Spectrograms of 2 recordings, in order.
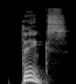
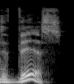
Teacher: thinks, and this both have the eth slightly different. One is unvoiced, one voiced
